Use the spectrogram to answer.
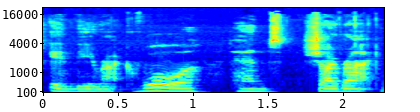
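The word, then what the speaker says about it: Chi-Raq: Chirac, as in to rhyme with Iraq about Chicago.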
